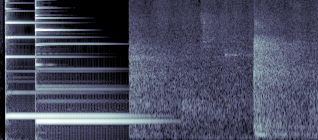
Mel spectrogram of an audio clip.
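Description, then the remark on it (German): A doorbell at a front door chimes with two bright ding-dong tones that ring out and fade, followed by a soft rustling shuffle of movement. “klingelt es auch schon an der Tür und vor ihr steht Berli”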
